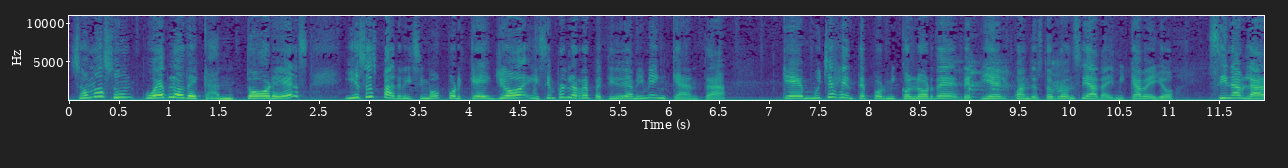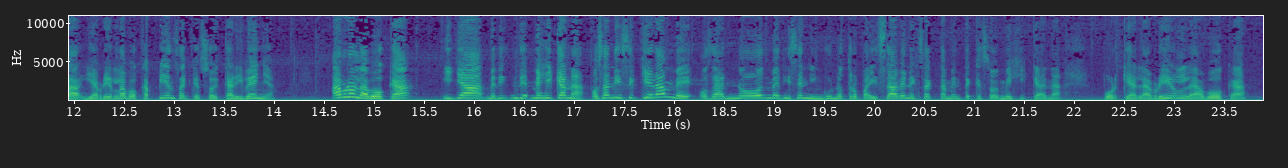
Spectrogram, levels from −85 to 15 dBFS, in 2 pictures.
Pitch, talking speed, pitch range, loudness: 270 Hz, 195 wpm, 245-315 Hz, -16 LUFS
